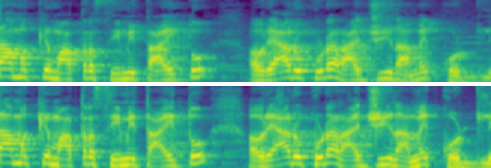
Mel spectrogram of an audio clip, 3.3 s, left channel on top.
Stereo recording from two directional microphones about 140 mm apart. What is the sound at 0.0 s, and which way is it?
Speech, 20° right (ahead or behind).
